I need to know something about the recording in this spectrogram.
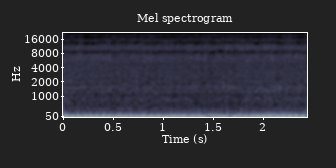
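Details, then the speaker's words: Car with a rewired aftermarket EFI (previously carbureted), after further tuning, spark advance reduced from about 20: low, even idle rumble with a steady beat, no misses or surging; stable normal idle. "Sweet deal, a little bit of tuning later and here we are. Pretty stable idle. We are looking good."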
